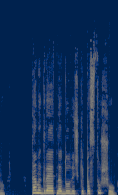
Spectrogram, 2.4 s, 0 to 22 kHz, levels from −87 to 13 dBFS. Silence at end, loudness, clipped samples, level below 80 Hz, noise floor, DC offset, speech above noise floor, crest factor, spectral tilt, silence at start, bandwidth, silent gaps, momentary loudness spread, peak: 0.05 s; -24 LUFS; under 0.1%; -64 dBFS; -71 dBFS; under 0.1%; 47 dB; 18 dB; -4.5 dB/octave; 0 s; 18 kHz; none; 8 LU; -8 dBFS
